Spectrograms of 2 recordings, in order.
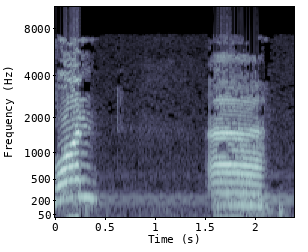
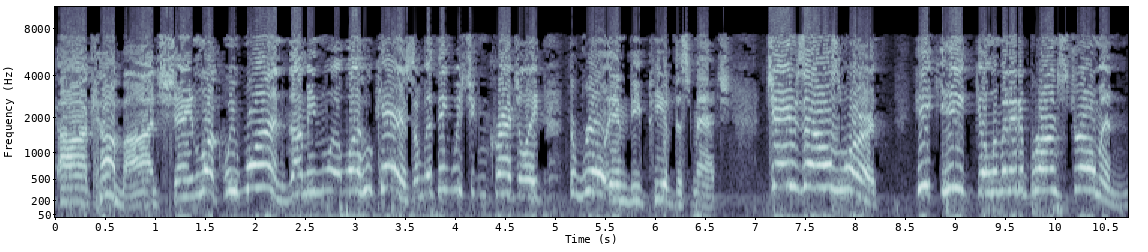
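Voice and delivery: mock hype; 8 semitones higher than usual. Ambrose voiced cheering Ellsworth.

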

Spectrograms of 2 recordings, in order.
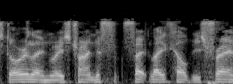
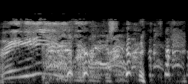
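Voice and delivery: high squealing laugh. Real, not acted. Laughing at scared exit.

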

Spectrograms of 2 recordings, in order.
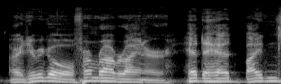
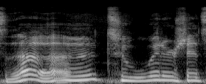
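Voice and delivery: drawn out title; 7 semitones higher, much slower than usual. Acted. Host closes segment drawn out.

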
